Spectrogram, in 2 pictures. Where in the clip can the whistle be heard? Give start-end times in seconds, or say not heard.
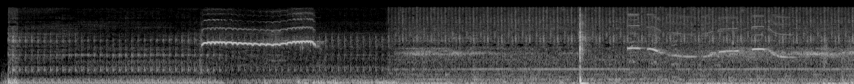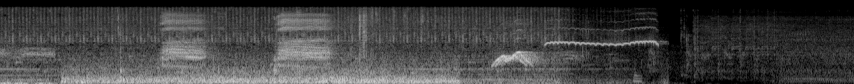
1.9-3.2, 6.2-8.0, 13.9-15.2.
